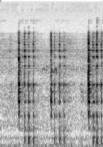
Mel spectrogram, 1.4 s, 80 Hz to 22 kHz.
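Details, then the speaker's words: Torque converter from a big-turbo 1955 Chevy Bel Air TH400 build, hand-spun in a Powerglide with turbo input shaft: bursts of sharp clicks like teeth jumping, gone when lifted; converter likely at fault, a swapped-in TSI converter was silent. "right there there you can really hear it to me that sounds like Teeth jumping"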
